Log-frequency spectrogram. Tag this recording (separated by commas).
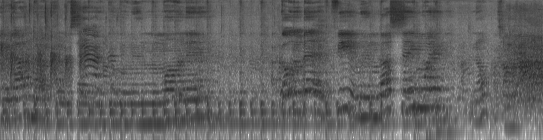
Music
